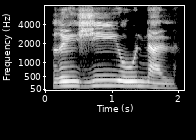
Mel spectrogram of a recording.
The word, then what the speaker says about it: régional: Express régional. Les voyelles I et O se prononcent ensemble. JO. Régional.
